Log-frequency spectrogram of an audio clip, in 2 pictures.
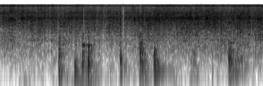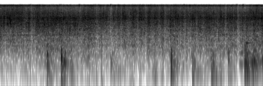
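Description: Chopped onions and tomatoes sizzling in hot oil in a steel karahi while a slotted steel spoon stirs them. The spoon gives irregular short scrapes and knocks against the pan over a steady hiss.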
